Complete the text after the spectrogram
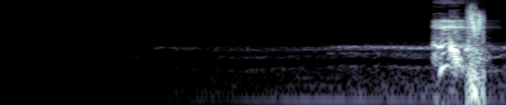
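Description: A video game plays a swelling tone that ends in a loud burst.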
